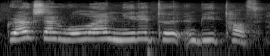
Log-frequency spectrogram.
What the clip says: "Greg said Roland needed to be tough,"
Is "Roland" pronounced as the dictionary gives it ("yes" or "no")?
no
